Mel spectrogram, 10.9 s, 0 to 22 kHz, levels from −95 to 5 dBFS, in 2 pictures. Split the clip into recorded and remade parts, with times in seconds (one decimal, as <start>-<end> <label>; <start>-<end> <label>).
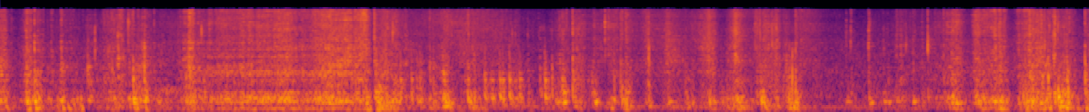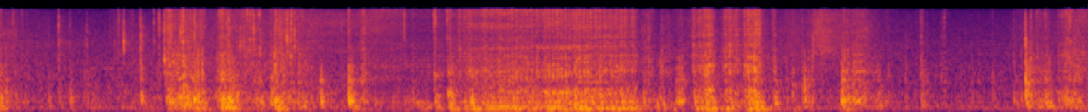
0.0-2.9 recorded; 2.9-4.2 remade; 4.2-7.3 recorded; 7.3-8.0 remade; 8.0-10.9 recorded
